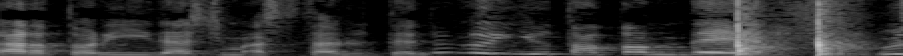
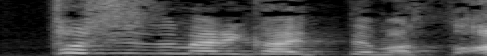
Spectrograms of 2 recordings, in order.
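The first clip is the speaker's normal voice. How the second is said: ordinary delivery, nothing marked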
